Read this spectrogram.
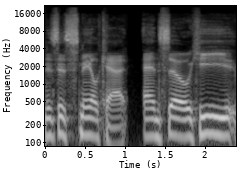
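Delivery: usual speaking voice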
